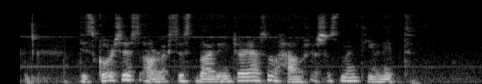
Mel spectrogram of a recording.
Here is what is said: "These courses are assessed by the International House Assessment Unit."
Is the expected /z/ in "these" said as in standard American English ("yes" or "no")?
no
